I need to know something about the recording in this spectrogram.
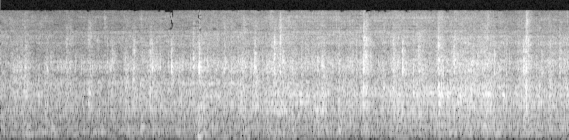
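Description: Hornby OO-gauge model train running slowly around the layout track: a faint, even running noise with a few light clicks from the wheels on the rails, growing slightly louder.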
